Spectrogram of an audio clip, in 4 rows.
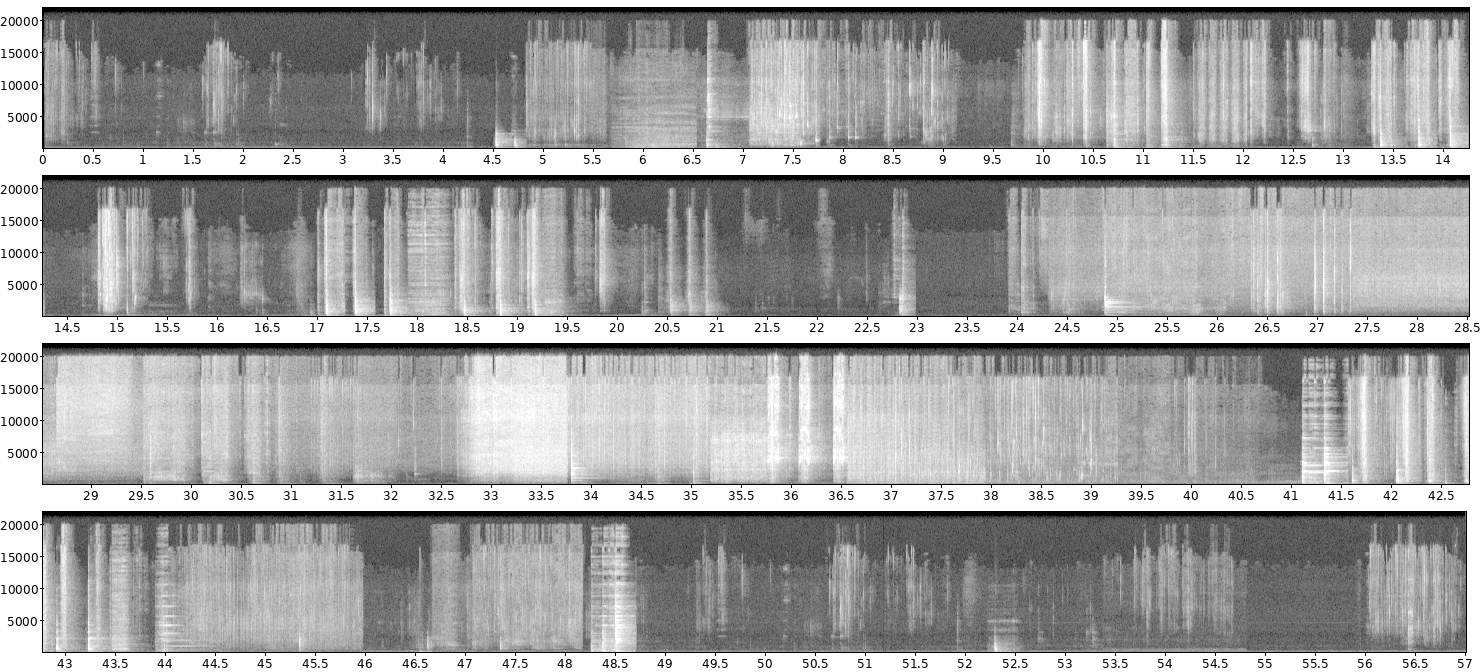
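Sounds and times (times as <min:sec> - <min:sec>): food sizzling in a pan: 0:24.3 - 0:40.6, 0:44.0 - 0:46.0, 0:46.8 - 0:48.4
kitchen knocks and clatters: 0:41.1 - 0:44.6, 0:48.3 - 0:48.8.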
